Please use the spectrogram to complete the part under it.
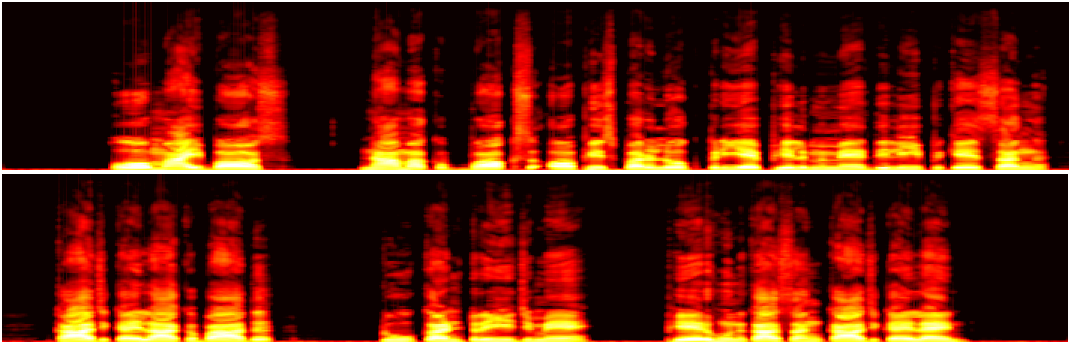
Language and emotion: Maithili, neutral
